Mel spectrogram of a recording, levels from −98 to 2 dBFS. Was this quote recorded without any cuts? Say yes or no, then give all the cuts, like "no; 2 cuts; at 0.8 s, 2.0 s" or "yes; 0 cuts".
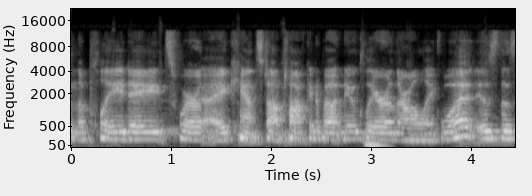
yes; 0 cuts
